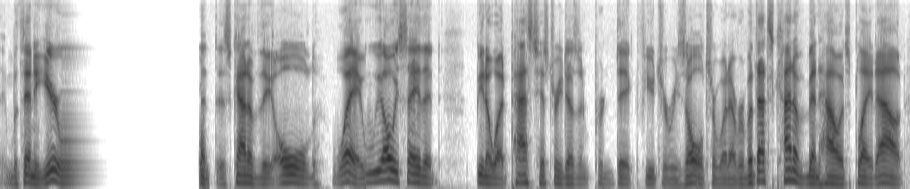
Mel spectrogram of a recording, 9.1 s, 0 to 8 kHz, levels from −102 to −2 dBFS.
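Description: Right after "within a year", from 0.62 to 2.03 s, the speech trails off into a fading buzz, then about a second of silence, and resumes with roughly a second of material gone. This is likely a long network dropout, with the receiver stretching the last sound to cover missing packets.

From 2.57 to 3.04 s, and again from 4.64 to 7.48 s, the speech sounds hurried while its pitch stays steady. It runs 8% fast in the first stretch and 10% fast in the second. This is jitter buffer speed-up. The receiver trims short pitch-period pieces to drain surplus buffered audio, removing around a twentieth of a second and then about three tenths.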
